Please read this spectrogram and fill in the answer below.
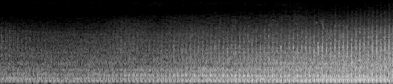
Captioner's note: tractor engine running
